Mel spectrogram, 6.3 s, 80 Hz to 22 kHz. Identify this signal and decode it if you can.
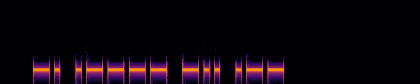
Morse code, heard as a keyed tone, about 16 wpm, 700 Hz. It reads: N1DW
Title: USA Call Signs - 4 Characters - Repeated 2x - 15wpm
